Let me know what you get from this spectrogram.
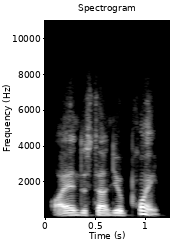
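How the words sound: The stress is on the word point.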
